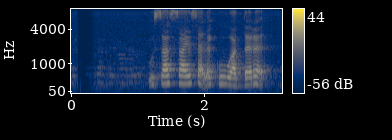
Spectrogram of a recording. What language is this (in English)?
Sinhala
